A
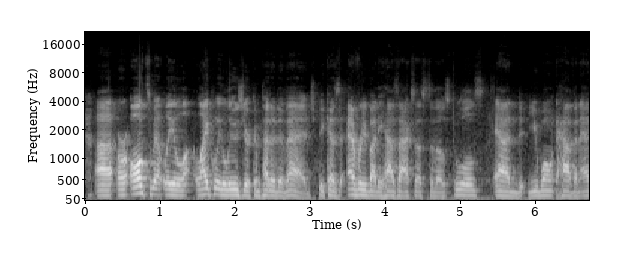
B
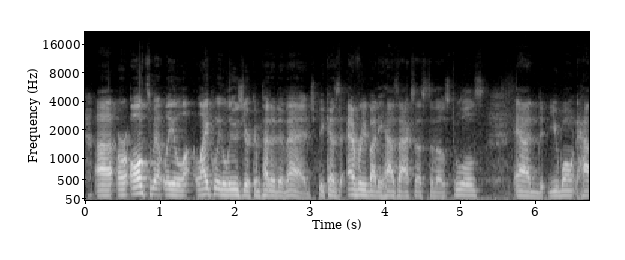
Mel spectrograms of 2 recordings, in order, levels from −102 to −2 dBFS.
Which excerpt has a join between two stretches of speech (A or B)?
A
